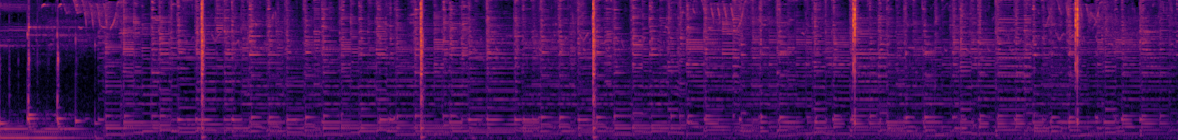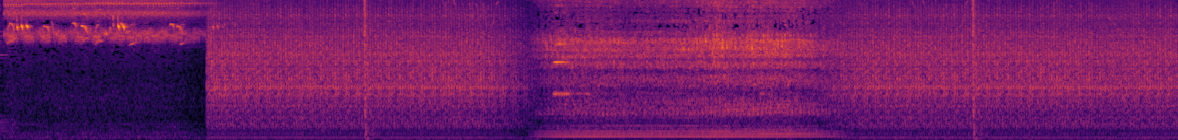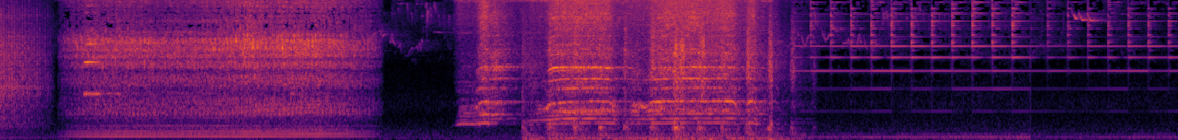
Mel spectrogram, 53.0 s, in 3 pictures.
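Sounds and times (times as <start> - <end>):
steam locomotive chuffing: 20.8 - 40.6, 42.2 - 48.1
train running: 20.8 - 40.9, 42.2 - 53.0
low train whistle blast: 42.2 - 47.6.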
